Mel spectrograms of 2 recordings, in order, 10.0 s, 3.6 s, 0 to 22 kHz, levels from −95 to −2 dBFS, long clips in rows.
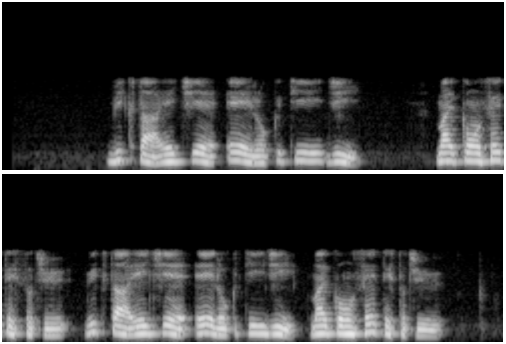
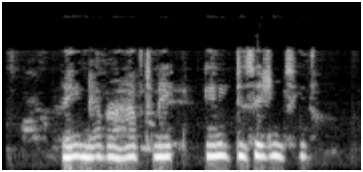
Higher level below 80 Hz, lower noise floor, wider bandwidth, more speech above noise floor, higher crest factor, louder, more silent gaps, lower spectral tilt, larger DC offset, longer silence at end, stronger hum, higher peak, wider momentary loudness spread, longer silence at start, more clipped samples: second, -76 dBFS vs -50 dBFS; first, -72 dBFS vs -42 dBFS; second, 4.1 kHz vs 8 kHz; first, 51 dB vs 28 dB; about the same, 18 dB vs 14 dB; second, -22 LUFS vs -14 LUFS; neither; first, -7.5 dB/octave vs -5 dB/octave; neither; first, 0.65 s vs 0.5 s; neither; second, -4 dBFS vs 0 dBFS; about the same, 9 LU vs 9 LU; first, 1.05 s vs 0.2 s; neither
